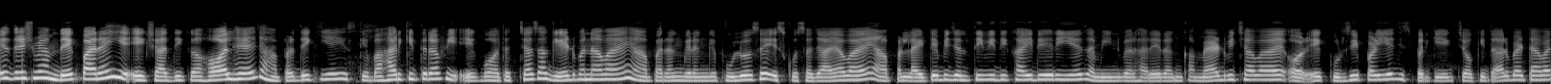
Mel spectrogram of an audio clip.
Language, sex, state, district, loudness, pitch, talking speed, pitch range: Hindi, female, Chhattisgarh, Sukma, -16 LUFS, 210 Hz, 275 wpm, 175-230 Hz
